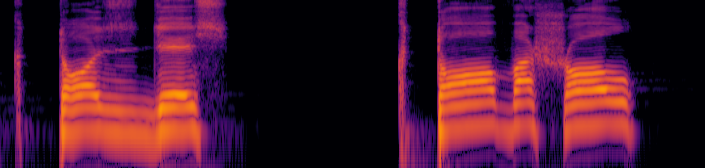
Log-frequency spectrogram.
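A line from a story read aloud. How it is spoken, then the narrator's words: Strange metallic voice. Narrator (Russian): Он тем странным металлическим голосом, появлявшимся у него в определенные моменты, спросил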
